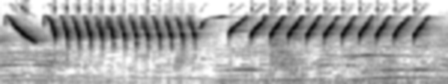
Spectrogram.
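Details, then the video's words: Canary singing energetically in a training recording for other canaries: a falling whistle, then a tight rapid trill, a brief pause, and a faster series of downward-sweeping notes. "Masteran suara burung kenari GACOR ngerol PANJANG seept rapat || kenari lain ikut EMOSI"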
